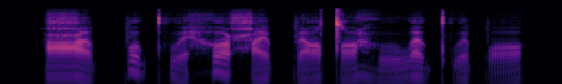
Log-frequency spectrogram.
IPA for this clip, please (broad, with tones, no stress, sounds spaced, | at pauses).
ʕ ɐ˧˩˧ pː o˥˧ kʷʰ ɛ˧˩˧ h o˥˧ ħ ɛ˩˥ pː ɛ˩˧ j tˤ u˩˥ ɦ u˩˧ w ɐ˥˧ kʷʼ ɛ˩˥ p ɔ˩˧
